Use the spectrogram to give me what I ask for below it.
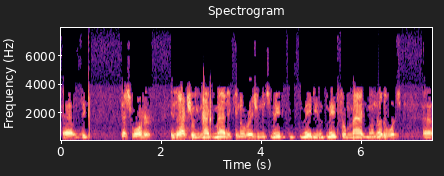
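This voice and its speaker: A man speaks at a moderate pace with an Hungarian accent. His speech has long, frequent pauses. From Hungary. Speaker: water expert. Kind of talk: radio interview.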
